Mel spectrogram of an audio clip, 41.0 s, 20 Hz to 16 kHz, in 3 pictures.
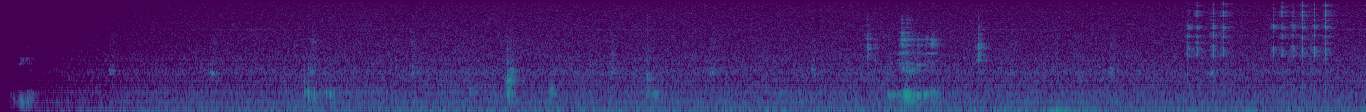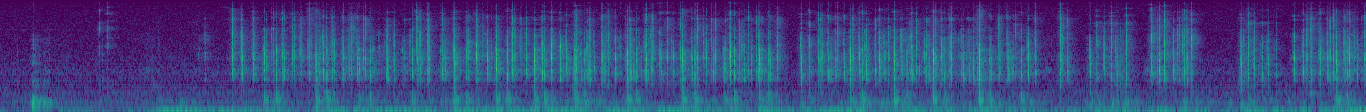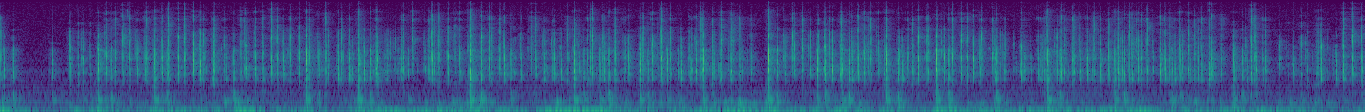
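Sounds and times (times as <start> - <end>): mechanical keyboard typing: 11.9 - 13.4, 15.6 - 40.9.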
